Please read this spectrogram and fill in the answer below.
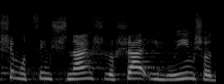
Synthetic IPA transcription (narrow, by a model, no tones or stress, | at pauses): ʃemot͡simʃnaimʃlo̞ʃailujimʃod̪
